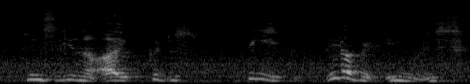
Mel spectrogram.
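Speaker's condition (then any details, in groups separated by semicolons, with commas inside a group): Cerebral palsy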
